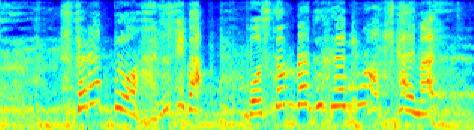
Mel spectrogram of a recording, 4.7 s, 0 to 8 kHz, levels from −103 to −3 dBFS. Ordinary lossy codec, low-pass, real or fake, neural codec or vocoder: none; none; fake; codec, 16 kHz, 2 kbps, FreqCodec, larger model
